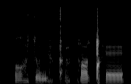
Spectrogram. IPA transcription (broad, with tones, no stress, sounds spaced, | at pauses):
ʁ ɔ̤˥ t o˩ n ɛ̤˦ qʼ ɛ̤˥ q ɔ˥ ǃʰ ɛ˦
